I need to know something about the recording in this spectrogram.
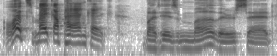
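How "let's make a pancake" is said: put-on high little boy voice; eager boy. A narrator's reading. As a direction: plead like an excited kid. Jack voiced in story.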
